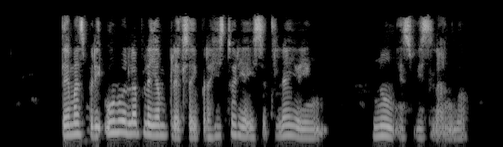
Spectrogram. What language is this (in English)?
Esperanto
